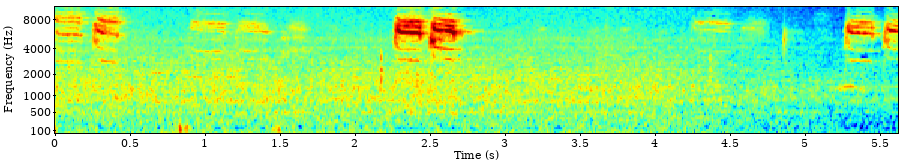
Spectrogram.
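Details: A male common redstart in Hilchenbach, Germany, on 14 July 2013, sings thin, very high notes and short jingling phrases, one every second or so, over a steady low rumble.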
